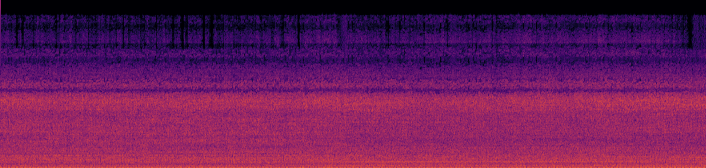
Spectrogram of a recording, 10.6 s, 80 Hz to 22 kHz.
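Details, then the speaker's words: John Deere L130 riding mower after adding transmission oil and replacing the oil plug: steady engine drone with faint transaxle whine shifting pitch once, little noise, far more responsive than before; normal running. "oh wow no noise yet a little bit of noise there but it's way more responsive nothing like it was so"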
